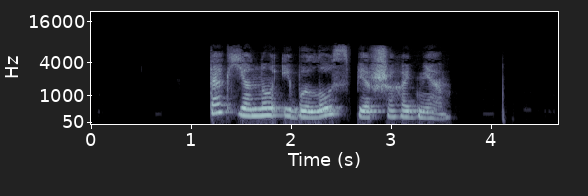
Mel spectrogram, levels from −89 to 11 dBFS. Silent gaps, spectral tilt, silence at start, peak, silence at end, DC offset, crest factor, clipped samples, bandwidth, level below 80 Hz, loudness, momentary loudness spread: 2.62-2.66 s; -4.5 dB/octave; 1.2 s; -6 dBFS; 1.05 s; under 0.1%; 18 dB; under 0.1%; 7.6 kHz; -66 dBFS; -22 LUFS; 9 LU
